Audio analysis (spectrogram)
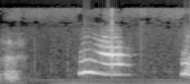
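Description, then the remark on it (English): A person imitates a cat, giving repeated drawn-out meows with a rising and falling pitch, fairly loud, with short pauses between them. “Meow. Meow. Meow. Now what are you doing? I'm taking a cat nap.”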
